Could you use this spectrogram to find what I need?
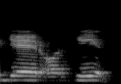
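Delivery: गैर then गेर with a plain "e" for the "ai" glide; गैर flattened toward गेर; common mispronunciation. Shown as a demonstration. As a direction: quickly say गैर or गेर without the gai diphthong. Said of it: "sometimes you say".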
